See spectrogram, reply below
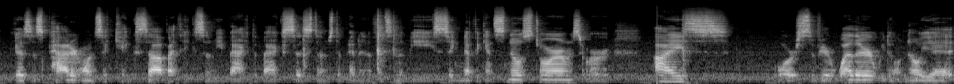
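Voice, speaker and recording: Over background noise, a man with a low voice gives an informal weather forecast commentary. A swollen mouth and gums hamper his speech, so he trips over words, stumbling on longer ones and restarting them.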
